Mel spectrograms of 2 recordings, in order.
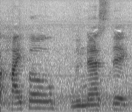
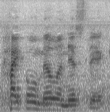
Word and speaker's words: hypomelanistic: and uh it's a hypo Lunes or hypomelanistic Honduran milk snake I know that's a mouthful and you know I kind of butchered it a little bit but it's hypomelanistic Honduran milk snake so it's it's one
